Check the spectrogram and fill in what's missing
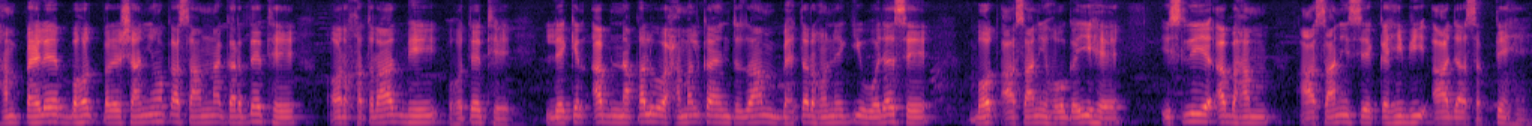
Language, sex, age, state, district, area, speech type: Urdu, male, 30-45, Bihar, Purnia, rural, spontaneous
